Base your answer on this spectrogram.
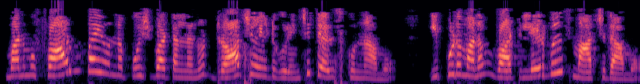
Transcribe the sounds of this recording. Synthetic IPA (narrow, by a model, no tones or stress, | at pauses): mɐnɐmupʰaːɾmpɐjunːɐpuːʃbɐʈːɐnlɐnuɖɾaːt͡ʃejʈuɡuɾiɲt͡ʃit̪e̞lusu̥kunːaːmṵ | ipːuɽumɐnɐmʋaːʈileːɾbɐlsmaːɾt͡ʃud̪aːmṵ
